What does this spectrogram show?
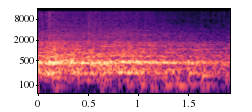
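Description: A dense, steady buzzing of a swarm of bees, many wings droning together without pause at an even level, with no voices.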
